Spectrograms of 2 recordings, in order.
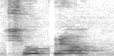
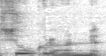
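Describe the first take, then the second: First: The word ends on a vowel without n. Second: The word ends with an added n sound. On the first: The speaker calls it wrong. "we pronounce it not just shokra" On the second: The speaker calls it right. "we pronounce it shukran. We add noon"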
